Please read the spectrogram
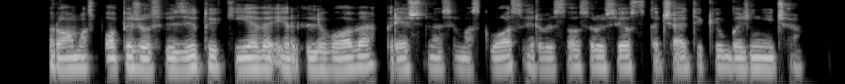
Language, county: Lithuanian, Klaipėda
